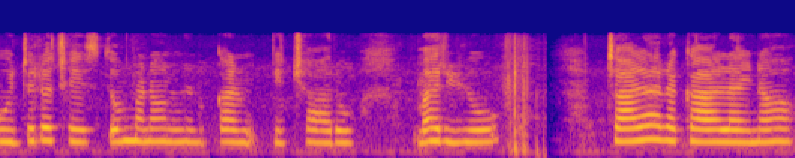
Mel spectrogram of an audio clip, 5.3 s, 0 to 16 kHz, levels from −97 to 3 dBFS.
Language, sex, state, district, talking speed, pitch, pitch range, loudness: Telugu, female, Andhra Pradesh, Chittoor, 90 wpm, 275 Hz, 270-285 Hz, -17 LUFS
